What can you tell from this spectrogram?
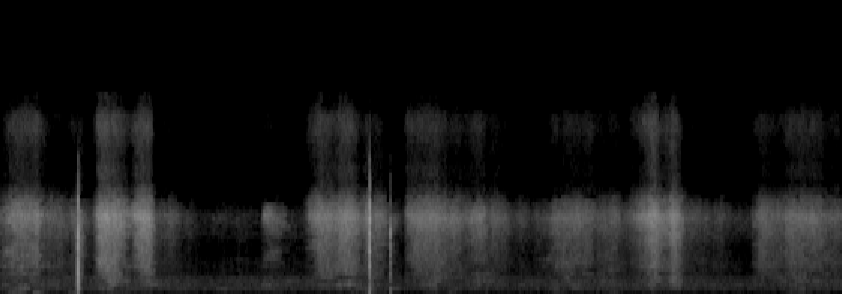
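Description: Plastic bags of garments rustling as they are handled. Two sharp clicks, about a second in and again near the middle, are the loudest sounds.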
